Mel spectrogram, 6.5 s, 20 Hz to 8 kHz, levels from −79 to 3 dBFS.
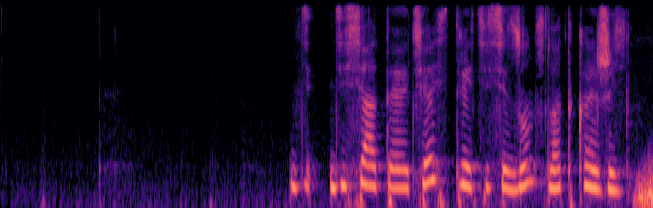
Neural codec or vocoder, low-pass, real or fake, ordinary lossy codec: vocoder, 44.1 kHz, 128 mel bands every 256 samples, BigVGAN v2; 7.2 kHz; fake; AAC, 48 kbps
